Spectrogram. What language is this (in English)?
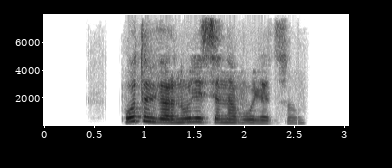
Belarusian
